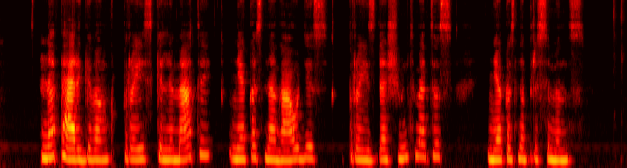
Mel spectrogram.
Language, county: Lithuanian, Vilnius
